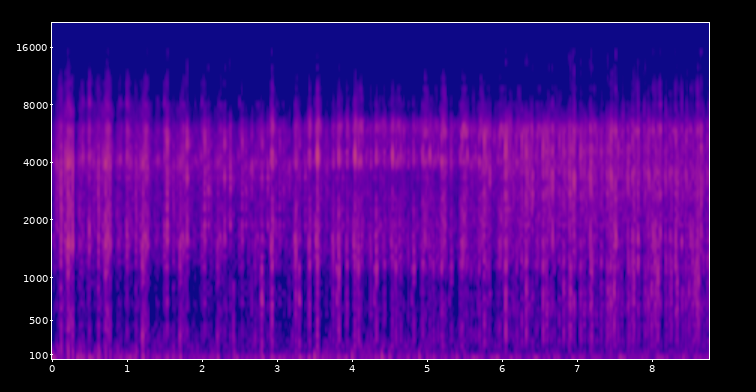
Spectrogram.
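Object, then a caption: Faux leather tablet case. Fingertips tap and press on the cover of a black stitched faux leather tablet case held beside the microphone, with what sounds like sticky contact. A steady stream of quick, bright, crinkly clicks and soft crackles continues throughout at a low level. Each tap dies away almost instantly.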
